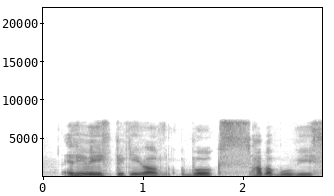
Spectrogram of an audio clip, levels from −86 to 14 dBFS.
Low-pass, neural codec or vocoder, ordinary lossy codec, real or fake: 7.2 kHz; codec, 44.1 kHz, 3.4 kbps, Pupu-Codec; none; fake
